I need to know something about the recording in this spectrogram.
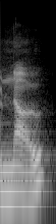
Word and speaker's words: know: course the verb to know which is spelled KN o w and pronounced no and oh I know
